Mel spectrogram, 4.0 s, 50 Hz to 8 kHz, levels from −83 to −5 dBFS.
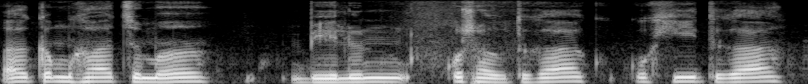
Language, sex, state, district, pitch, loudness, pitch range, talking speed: Wancho, male, Arunachal Pradesh, Longding, 140 Hz, -16 LUFS, 130-150 Hz, 135 wpm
